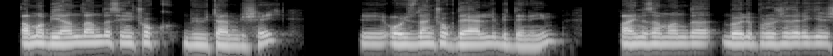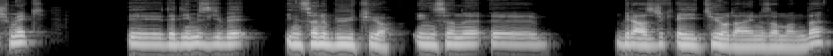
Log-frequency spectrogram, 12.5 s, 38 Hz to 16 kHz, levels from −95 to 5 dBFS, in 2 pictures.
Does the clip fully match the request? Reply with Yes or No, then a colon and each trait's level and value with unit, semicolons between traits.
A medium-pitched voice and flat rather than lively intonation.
Yes: medium, 145 Hz; narrow, 1.8 semitones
